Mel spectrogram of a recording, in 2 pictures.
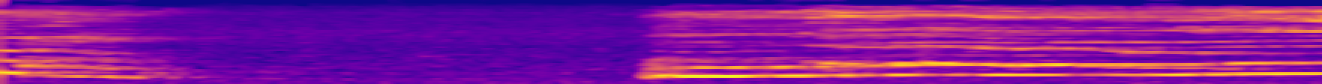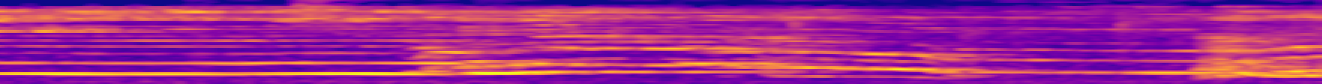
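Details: Pet Alaskan Malamute Honey howls like a wolf again when a clip is replayed: after a quiet gap, one long steady howl with rich harmonics, slightly wavering, then dipping and rising into a fresh howl at the end.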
